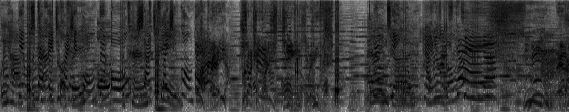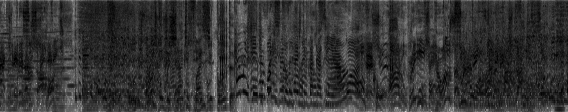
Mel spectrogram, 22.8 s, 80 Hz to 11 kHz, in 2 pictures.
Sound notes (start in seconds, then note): 10.2 slurping; 13.1 giggling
